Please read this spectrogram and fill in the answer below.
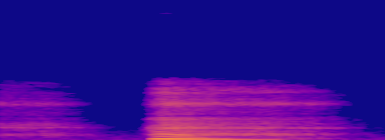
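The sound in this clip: A man groans once: a drawn-out voiced moan that slides downward in pitch and fades over under a second, following a brief quiet pause.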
